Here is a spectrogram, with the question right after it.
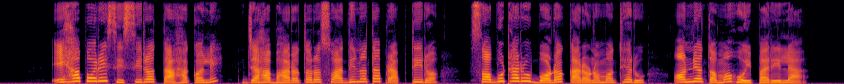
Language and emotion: Odia, neutral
